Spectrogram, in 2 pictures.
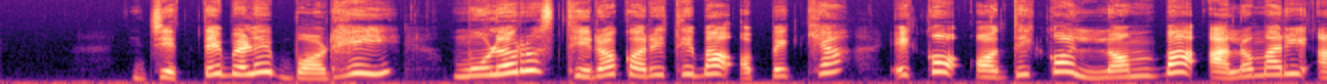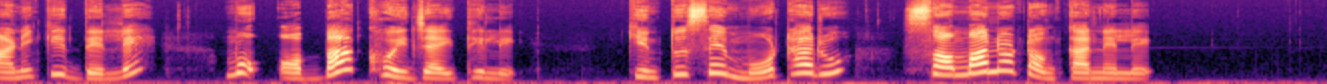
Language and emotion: Odia, surprised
